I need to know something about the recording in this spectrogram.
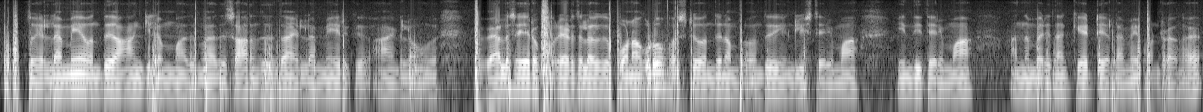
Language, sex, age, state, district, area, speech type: Tamil, male, 30-45, Tamil Nadu, Viluppuram, rural, spontaneous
